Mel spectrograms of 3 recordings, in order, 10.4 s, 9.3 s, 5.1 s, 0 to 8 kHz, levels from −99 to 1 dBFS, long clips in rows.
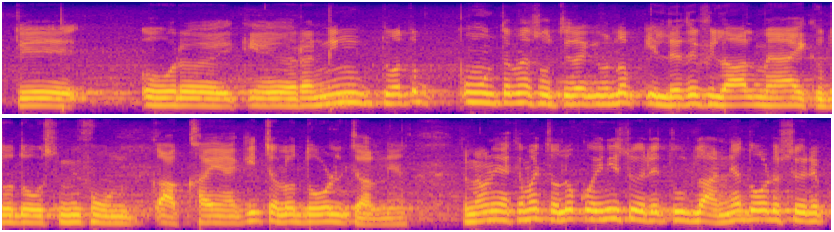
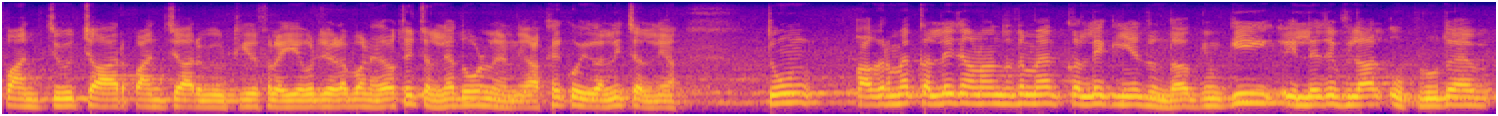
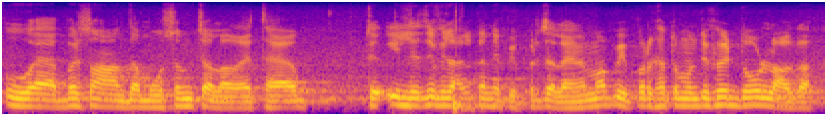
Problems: constant background noise, echo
